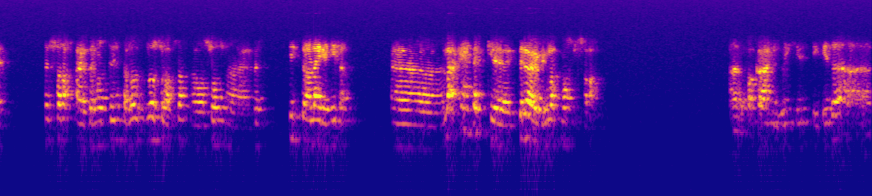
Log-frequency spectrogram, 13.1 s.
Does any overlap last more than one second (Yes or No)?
No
